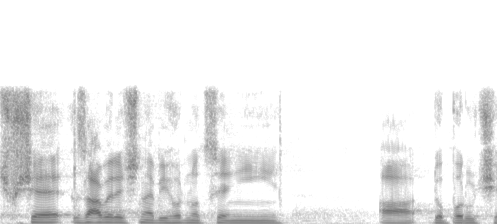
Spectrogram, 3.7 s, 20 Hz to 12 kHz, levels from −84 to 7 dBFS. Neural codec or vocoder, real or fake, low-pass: none; real; 7.2 kHz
